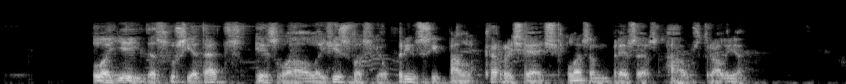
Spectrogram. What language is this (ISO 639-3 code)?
cat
